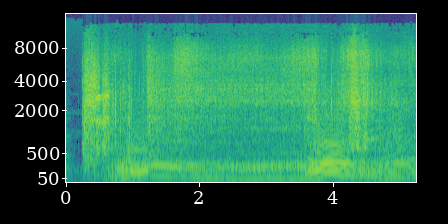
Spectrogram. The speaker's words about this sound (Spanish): Después se colocó ante el volante y puso en marcha el motor.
